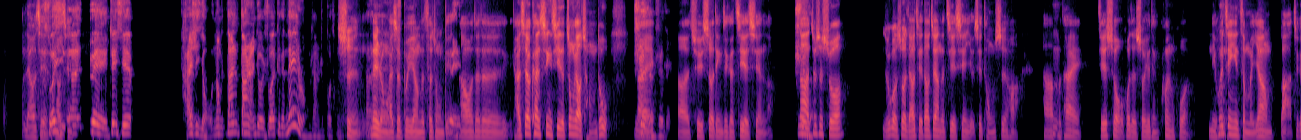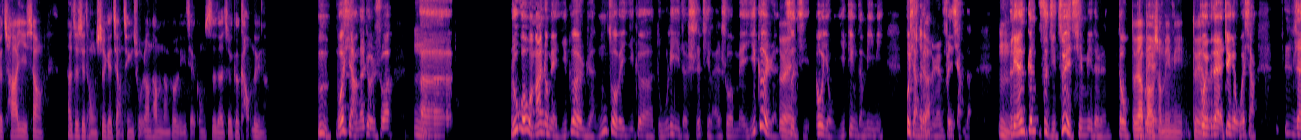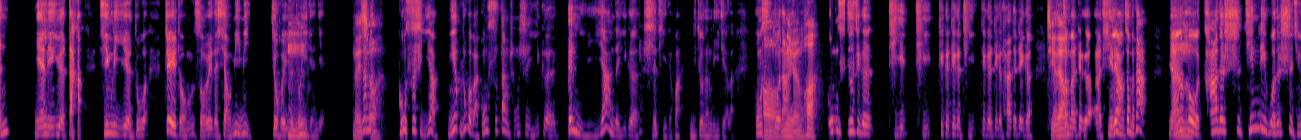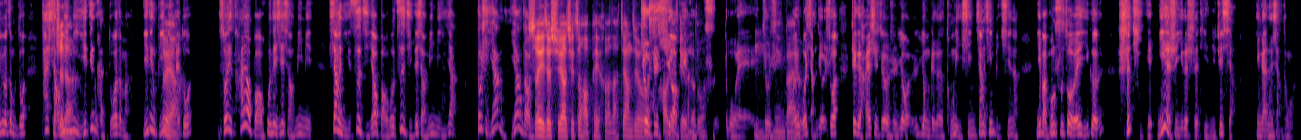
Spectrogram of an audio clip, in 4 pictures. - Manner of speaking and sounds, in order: other background noise; laughing while speaking: "大"; chuckle
- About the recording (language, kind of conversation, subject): Chinese, podcast, 你是怎么界定工作设备和私人设备之间的界限的？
